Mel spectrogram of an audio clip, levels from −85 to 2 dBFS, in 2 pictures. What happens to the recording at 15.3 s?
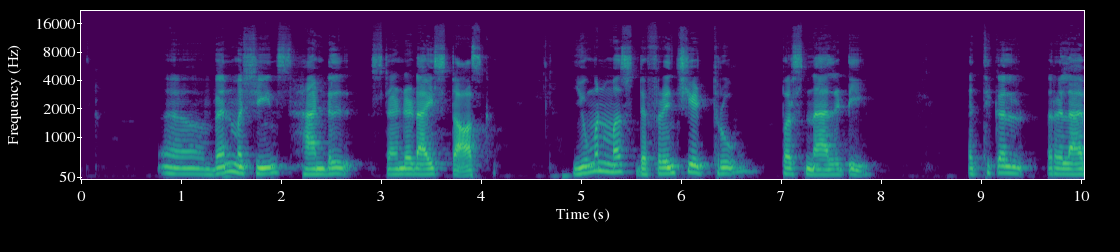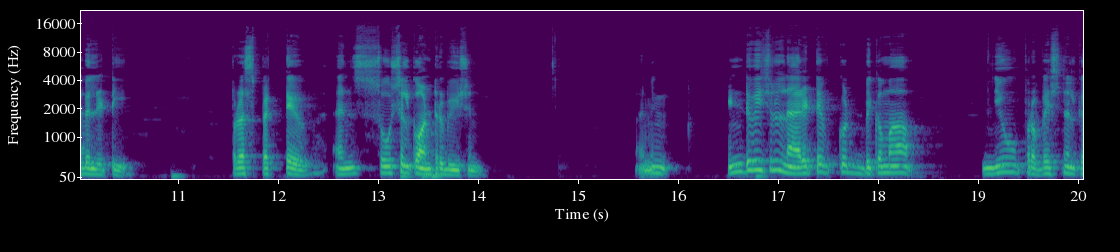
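Nothing goes wrong at 15.3 s; the audio plays through that moment intact, with no dropout, click, distortion or other fault.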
